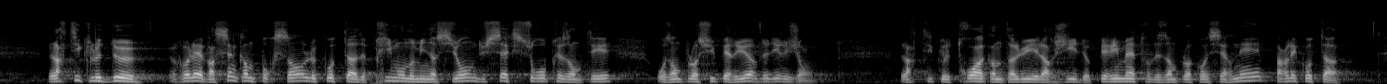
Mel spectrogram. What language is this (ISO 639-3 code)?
fra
